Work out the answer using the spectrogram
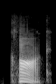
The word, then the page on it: calk: American English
